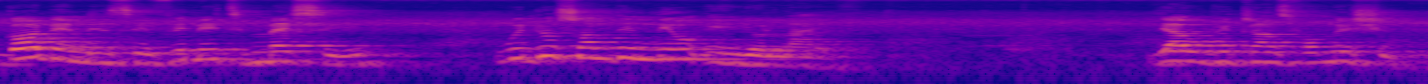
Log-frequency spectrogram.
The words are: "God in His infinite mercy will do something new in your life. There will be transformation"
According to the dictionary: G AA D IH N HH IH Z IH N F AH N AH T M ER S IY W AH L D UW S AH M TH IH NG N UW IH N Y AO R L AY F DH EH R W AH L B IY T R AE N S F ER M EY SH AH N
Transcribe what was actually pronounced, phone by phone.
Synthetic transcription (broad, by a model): G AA D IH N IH S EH F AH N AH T M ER S IY W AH D UW S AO M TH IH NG N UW IH N Y AO L AY F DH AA W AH B IY T R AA N S F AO M EY SH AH N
